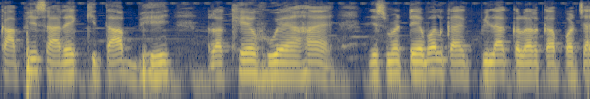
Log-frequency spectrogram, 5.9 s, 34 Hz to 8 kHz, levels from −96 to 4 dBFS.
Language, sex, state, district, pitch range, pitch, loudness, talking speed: Hindi, male, Jharkhand, Palamu, 125-135 Hz, 130 Hz, -15 LUFS, 150 wpm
